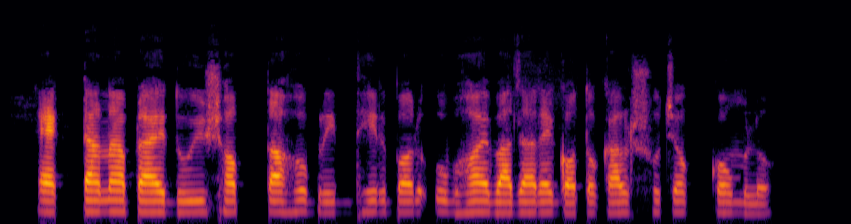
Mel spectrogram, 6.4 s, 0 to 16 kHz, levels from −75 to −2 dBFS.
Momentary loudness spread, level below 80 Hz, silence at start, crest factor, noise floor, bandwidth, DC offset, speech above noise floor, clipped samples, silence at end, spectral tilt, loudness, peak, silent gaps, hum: 14 LU; -70 dBFS; 0.3 s; 22 dB; -80 dBFS; 9.8 kHz; under 0.1%; 57 dB; under 0.1%; 0.65 s; -5 dB/octave; -23 LUFS; 0 dBFS; none; none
